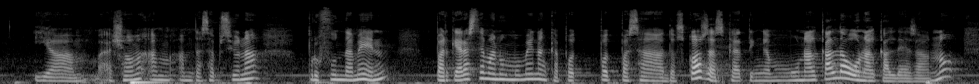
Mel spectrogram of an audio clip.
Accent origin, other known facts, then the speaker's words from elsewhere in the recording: Catalonia, Spain; Escolta, jo sóc catalana. soc catalana, soc espanyola també, però soc primer soc catalana, tota la vida he estat catalana.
